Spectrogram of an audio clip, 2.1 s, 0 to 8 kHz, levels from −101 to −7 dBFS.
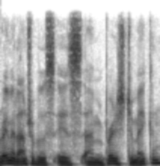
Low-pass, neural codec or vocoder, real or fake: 7.2 kHz; none; real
